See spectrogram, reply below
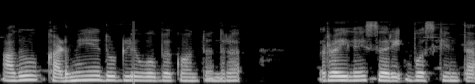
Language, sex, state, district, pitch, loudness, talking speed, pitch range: Kannada, female, Karnataka, Chamarajanagar, 185 Hz, -17 LUFS, 115 wpm, 170-195 Hz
